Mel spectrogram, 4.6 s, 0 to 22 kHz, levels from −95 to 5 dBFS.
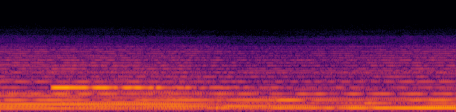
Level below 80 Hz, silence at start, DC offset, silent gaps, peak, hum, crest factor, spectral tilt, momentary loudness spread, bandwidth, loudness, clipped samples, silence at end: -56 dBFS; 0 s; under 0.1%; none; -12 dBFS; none; 12 dB; -10 dB/octave; 8 LU; 5.6 kHz; -25 LUFS; under 0.1%; 0 s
